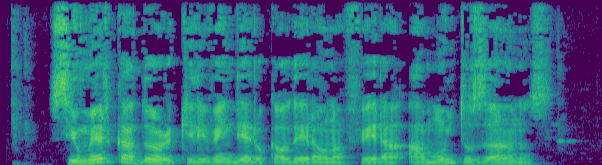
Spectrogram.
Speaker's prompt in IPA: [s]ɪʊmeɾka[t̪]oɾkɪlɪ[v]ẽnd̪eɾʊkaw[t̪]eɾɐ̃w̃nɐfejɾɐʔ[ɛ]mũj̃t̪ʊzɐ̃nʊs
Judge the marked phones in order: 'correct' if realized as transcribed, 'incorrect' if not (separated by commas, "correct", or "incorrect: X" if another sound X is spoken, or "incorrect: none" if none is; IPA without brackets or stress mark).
correct, incorrect: d̪, correct, incorrect: d̪, incorrect: a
